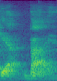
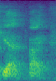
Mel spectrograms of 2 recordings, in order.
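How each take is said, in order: First: Whispered, softer 'Yeah, bye.'. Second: Said in the usual way. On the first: Retold or imitated. [name] echoes Todd.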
